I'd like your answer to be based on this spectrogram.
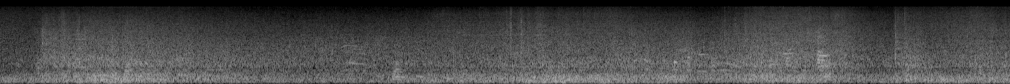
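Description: Sea waves wash onto the shore in a steady, broad rush of surf, mixed with wind noise against the microphone, loud and continuous throughout.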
